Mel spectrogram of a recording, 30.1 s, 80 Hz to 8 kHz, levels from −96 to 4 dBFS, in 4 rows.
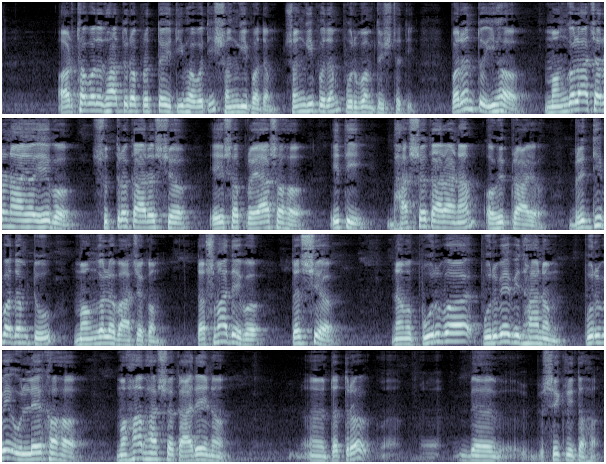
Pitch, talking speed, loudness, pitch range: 155 Hz, 70 wpm, -17 LUFS, 140-175 Hz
